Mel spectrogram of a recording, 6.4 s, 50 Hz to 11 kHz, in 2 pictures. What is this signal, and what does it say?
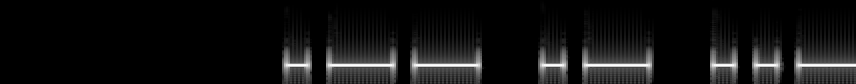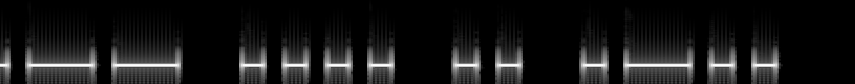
Morse code, heard as a keyed tone, about 15 wpm, 700 Hz. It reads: WA2HIL
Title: USA Call Signs Repeated 3x 15wpm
